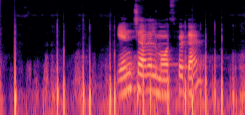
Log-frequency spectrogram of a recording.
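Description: A pen taps and scratches as it writes on a tablet.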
